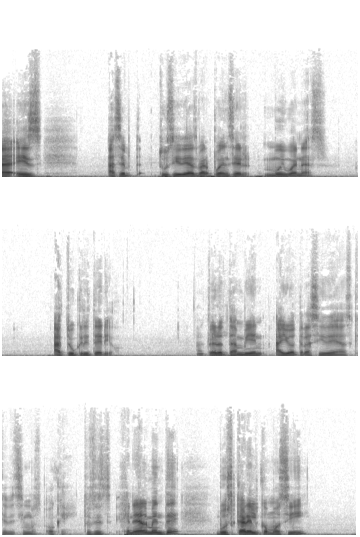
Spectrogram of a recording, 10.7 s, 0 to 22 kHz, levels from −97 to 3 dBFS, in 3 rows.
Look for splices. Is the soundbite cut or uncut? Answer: uncut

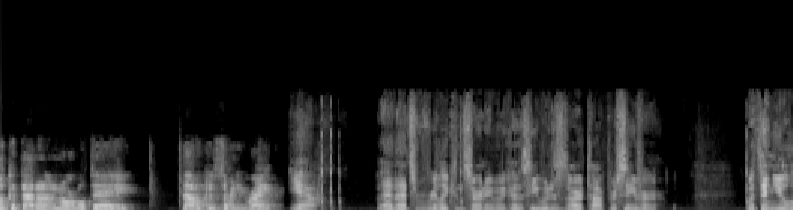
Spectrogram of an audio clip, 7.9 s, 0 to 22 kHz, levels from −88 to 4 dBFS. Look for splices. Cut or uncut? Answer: uncut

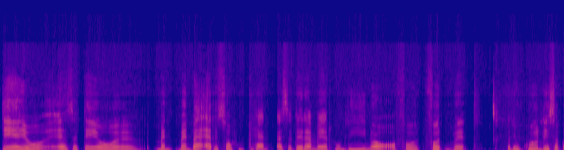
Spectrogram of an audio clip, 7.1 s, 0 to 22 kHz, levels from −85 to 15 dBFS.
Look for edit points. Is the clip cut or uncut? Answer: cut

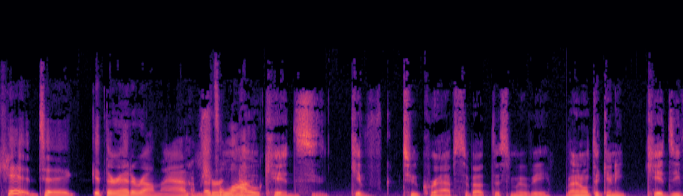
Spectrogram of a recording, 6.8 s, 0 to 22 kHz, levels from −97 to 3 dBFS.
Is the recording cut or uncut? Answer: uncut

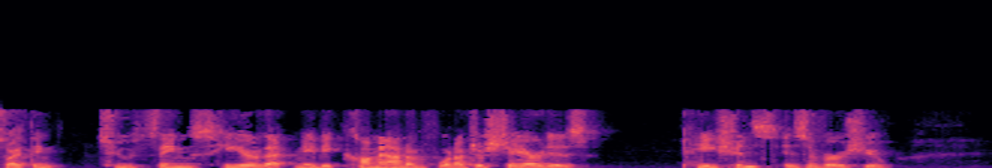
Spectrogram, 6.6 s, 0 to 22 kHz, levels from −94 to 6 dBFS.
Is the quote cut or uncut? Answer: uncut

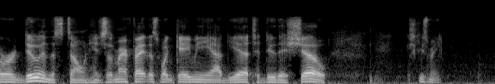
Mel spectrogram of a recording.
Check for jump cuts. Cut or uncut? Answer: uncut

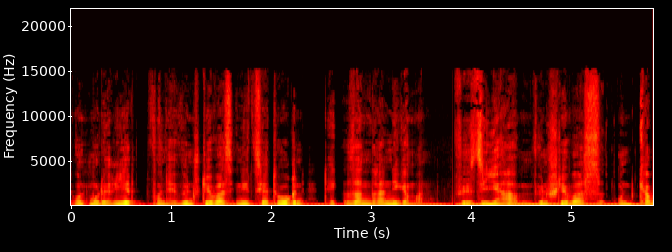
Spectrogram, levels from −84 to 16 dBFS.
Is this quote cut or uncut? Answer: cut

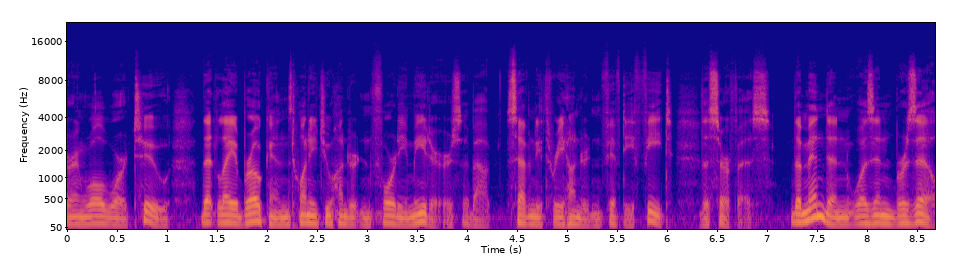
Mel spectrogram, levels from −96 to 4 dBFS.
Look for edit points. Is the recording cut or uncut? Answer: cut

